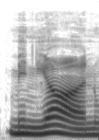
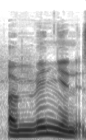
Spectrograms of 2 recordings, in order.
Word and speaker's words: minyan: I like to pronounce it minyan, which is how it's pronounced in Hebrew, because then I'm not talking about a little yellow...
